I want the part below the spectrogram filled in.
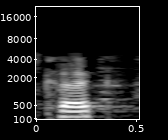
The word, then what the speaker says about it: Koch: You know, my last name is spelled K-O-C-H and it's pronounced Cook.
